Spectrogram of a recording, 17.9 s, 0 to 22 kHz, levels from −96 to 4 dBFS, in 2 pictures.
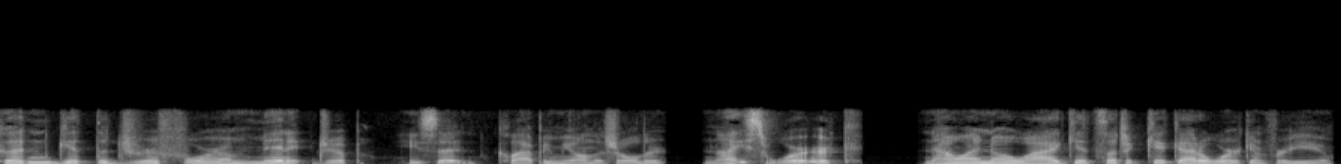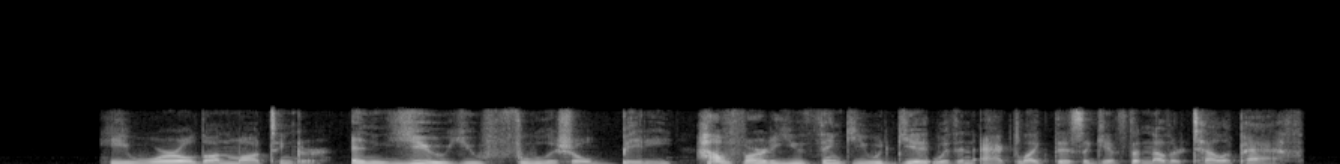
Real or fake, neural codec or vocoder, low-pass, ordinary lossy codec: real; none; 7.2 kHz; Opus, 64 kbps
